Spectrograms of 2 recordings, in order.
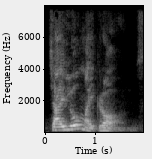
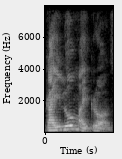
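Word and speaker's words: chylomicrons: को, उसको कहते हैं चाइलोमाइक्रॉन्स और काइलोमाइक्रॉन्स। प्रोनाउंसिएशन कुछ लोग चाइलोमाइक्रॉन्स करते हैं, कुछ लोग काइलोमाइक्रॉन्स करते हैं।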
